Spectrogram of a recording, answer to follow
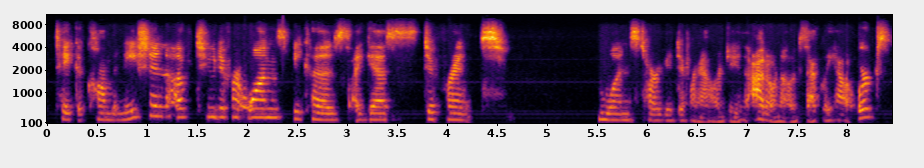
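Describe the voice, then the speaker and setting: A chatty woman hosts a livestream from home, casually reading viewer comments and laughing often, with lots of fillers. Her medium-pitched voice has a breathy edge and sounds scratchy and half gone, and the audio is a bit lo-fi.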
